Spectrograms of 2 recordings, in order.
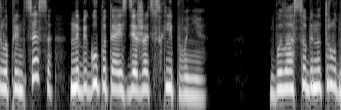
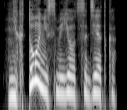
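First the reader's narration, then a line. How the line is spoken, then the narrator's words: Dismissive, almost angry. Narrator (Russian): отмахнулась няня почти сердито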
